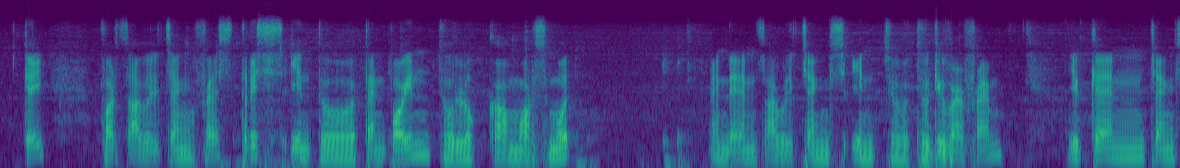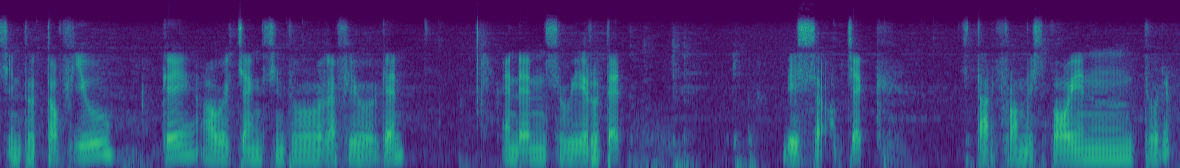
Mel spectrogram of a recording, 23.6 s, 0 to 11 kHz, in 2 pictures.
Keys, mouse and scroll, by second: 0.4-1.6 scroll up 1, 1.3-3.7 typing, 4.9-6.4 typing, 8.1 click, 9.4 click, 13.0-13.4 scroll down 1, 14.5 click, 16.6-17.1 scroll down 1, 17.1 middle click, 17.9-18.9 typing, 19.8 click, 21.2 space, 22.0 click.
